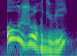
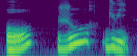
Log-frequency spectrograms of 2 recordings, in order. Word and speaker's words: aujourd'hui: H is not pronounced, so you only get this d'hui thing. Aujourd'hui.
